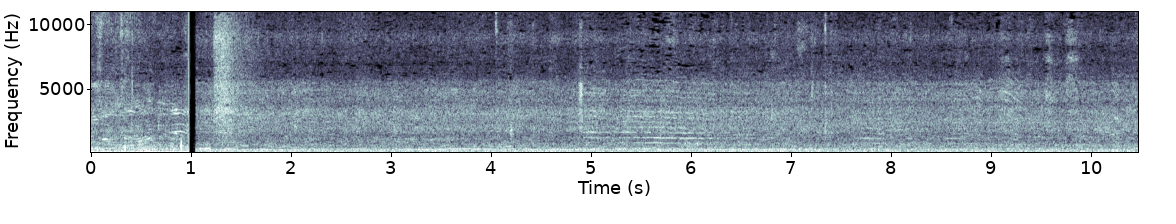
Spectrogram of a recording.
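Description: Electric passenger train running over a brick railway viaduct: a steady rumble with a low hum. Before it, a loud low outdoor rumble in the first second stops abruptly.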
